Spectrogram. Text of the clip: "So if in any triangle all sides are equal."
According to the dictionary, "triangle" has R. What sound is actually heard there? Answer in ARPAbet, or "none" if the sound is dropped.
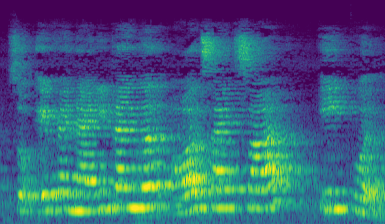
none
